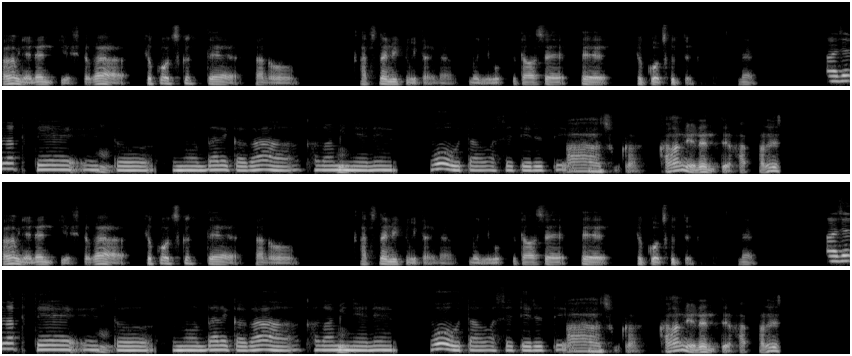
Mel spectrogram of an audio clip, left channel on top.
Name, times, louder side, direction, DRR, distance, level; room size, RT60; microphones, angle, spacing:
voice 1, 0.0-2.9 3.6-6.1 6.3-6.9 7.4-7.5 9.4-9.6 11.8-12.0 14.1-16.3, equal, 5° left, 1.1 m, -27 dB
voice 2, 8.2-12.4 12.8-14.5, right 1 dB, 20° right, 0.8 m, -23 dB
head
